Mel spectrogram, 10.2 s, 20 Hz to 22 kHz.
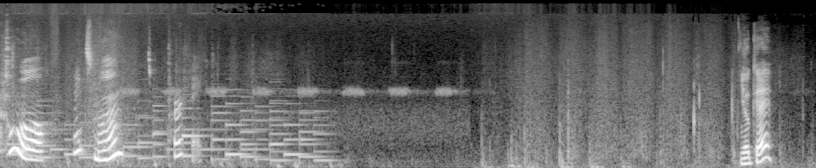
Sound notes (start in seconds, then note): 1.5 crickets chirping; 2.7 classical piano music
